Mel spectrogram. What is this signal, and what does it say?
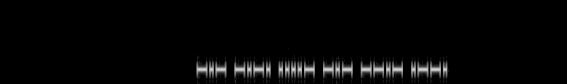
Morse code, heard as a keyed tone, about 38 wpm, 700 Hz. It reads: KC4KQP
